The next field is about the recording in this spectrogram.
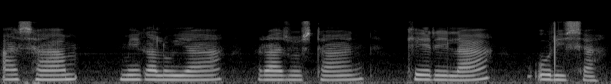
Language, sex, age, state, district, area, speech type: Bodo, female, 18-30, Assam, Kokrajhar, rural, spontaneous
